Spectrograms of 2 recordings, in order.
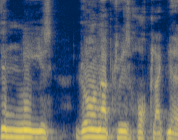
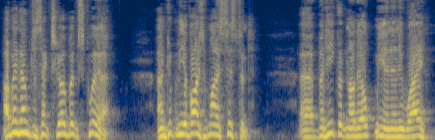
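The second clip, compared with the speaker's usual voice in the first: a higher, louder pleading client voice; anxious client; 5 semitones higher, 5 dB louder than usual. Acted. Wilson pleads his case to Holmes, anxious and raised. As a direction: press your case to the detective, a bit anxious.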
